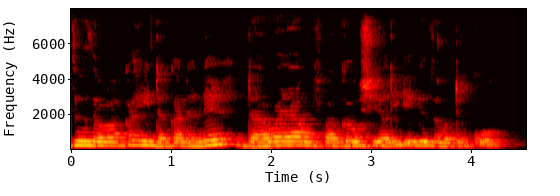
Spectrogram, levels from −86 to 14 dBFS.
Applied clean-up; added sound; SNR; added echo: none; none; none; reverberation time 0.5 s.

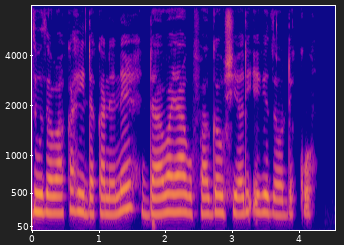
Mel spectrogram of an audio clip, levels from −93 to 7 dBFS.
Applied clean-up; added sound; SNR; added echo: none; none; none; none.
